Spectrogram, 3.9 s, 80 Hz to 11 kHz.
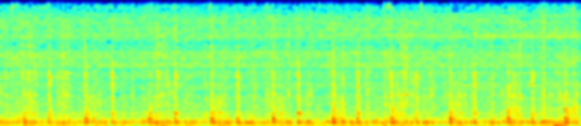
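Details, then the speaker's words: Märklin 16051 twin-cylinder toy steam engine, still running in, just coming up to steam with the pump recirculating: soft, even chuffing at about two and a half beats per second over a light hiss; normal slow "museum speed" running. "I call this museum speed, because if you go to the museums with the full-size engines, none of them are running. None of them are running fast."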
